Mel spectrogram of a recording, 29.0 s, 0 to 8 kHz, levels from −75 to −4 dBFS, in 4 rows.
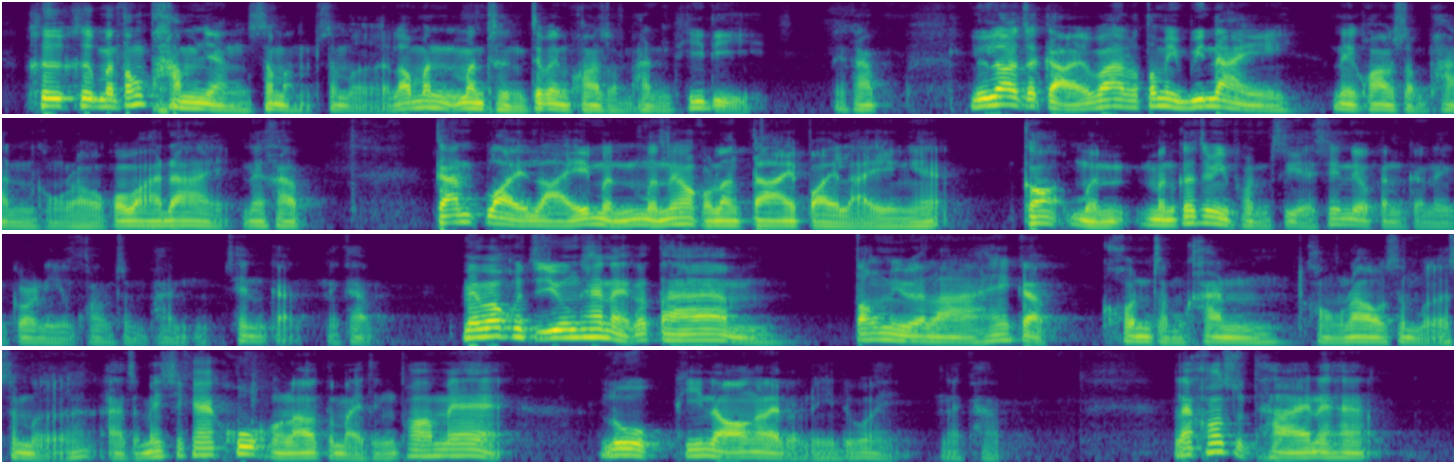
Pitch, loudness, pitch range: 85 Hz, -17 LUFS, 75-115 Hz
